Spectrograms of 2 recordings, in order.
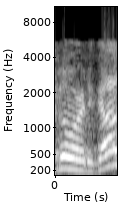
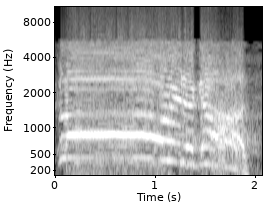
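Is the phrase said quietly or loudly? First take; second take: quietly; loudly. First: The phrase is said quietly and with little energy. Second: The phrase is shouted loudly and high with energy. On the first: The speaker calls it wrong. "don't say glory to God" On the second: The speaker calls it right. "Get it up high. Make it large"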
